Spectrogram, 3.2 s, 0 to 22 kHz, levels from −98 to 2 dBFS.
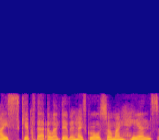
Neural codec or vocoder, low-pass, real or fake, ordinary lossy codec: codec, 24 kHz, 1 kbps, SNAC; 7.2 kHz; fake; MP3, 48 kbps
